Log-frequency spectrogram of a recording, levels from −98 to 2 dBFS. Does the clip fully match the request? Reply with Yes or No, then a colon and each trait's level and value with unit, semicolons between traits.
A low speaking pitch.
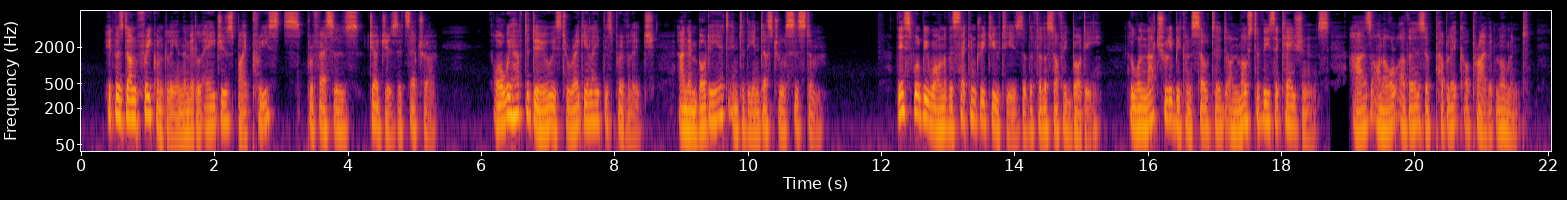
Yes: low, 100 Hz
